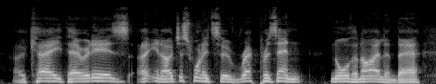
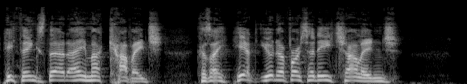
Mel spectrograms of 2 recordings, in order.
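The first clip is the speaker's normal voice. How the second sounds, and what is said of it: Poor put-on Northern Irish accent. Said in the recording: “my poor attempt at doing an Irish, Northern Irish accent”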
